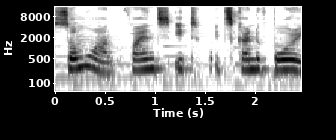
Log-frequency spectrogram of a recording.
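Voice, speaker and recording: Over music in the background, a woman talks at a fairly slow pace with a fairly high pitch. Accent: strong non-native. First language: not English. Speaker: illustrator and small business owner. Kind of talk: casual voice-over narration.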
